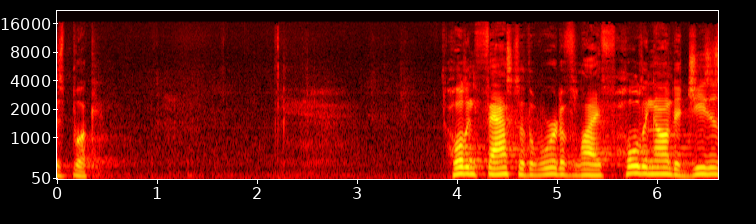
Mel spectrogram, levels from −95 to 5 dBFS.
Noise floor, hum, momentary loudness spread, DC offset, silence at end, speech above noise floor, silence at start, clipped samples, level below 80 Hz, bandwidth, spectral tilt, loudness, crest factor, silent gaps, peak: -60 dBFS; none; 12 LU; under 0.1%; 0 s; 36 dB; 0 s; under 0.1%; -66 dBFS; 17 kHz; -5.5 dB/octave; -24 LUFS; 22 dB; none; -6 dBFS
